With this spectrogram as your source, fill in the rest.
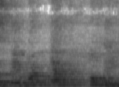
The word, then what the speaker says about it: Stephen R. Covey: Nah, ini menurut Stephen R. Covey. Bacanya gitu ya.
